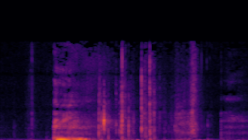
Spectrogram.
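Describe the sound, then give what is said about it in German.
Cards being put back in their old place make a papery rustle and scrape: a sudden burst of handling, then scattered softer slides and taps. “Warte kurz, ich muss hier noch kurz die Karten zurückmachen auf den alten Platz hier.”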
